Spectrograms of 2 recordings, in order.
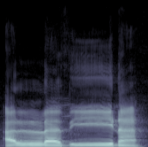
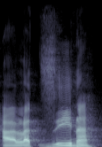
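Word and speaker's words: الذين: Alladzina. Ya. Alladzina. Latinnya gini nih. La pakai D terus Z. Nah. Harusnya bacanya alladzina. Kalau orang salah baca dia bilangnya alat zina.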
